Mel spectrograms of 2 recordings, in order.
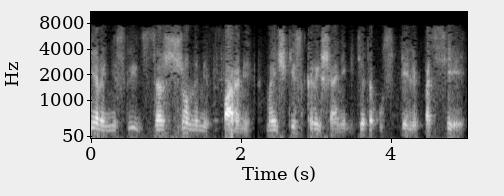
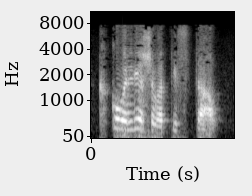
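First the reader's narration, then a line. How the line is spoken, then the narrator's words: Yelling. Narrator (Russian): заорал Андрей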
